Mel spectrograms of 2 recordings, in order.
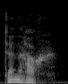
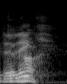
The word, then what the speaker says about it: Ten Hag: Erik Ten Hag.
